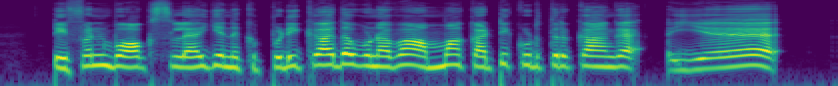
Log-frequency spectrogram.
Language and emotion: Tamil, disgusted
